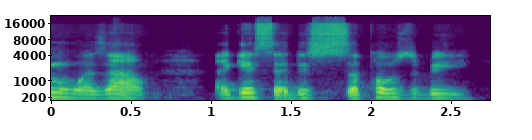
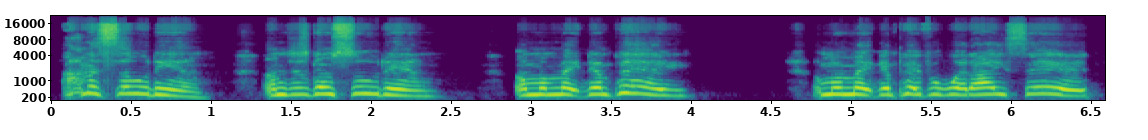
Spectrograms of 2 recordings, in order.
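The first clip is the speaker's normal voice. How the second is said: higher, louder sneering imitation of him; mock Maurice; 5 semitones higher, 5 dB louder than usual. Vlogger mimicking Maurice vowing to sue creators, higher and louder. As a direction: mimic the husband's whiny threat to sue, mocking.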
